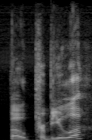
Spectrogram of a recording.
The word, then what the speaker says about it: Bo Pribula: Bo Pribula. There you go. Bo Pribula, not to be confused with arugula or anything like that. Bo Pribula, small sample size warrior here at Penn State.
